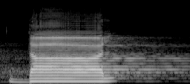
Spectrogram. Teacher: دال کو ادا کرنے کے لیے زبان کی نوک کا اوپر والا حصہ اور اوپر کے سامنے والے دو دانتوں کے پیچھے کا مسوڑا استعمال ہوتا ہے۔ زبان کی نوک کا اوپر والا حصہ، یہ زبان کی نوک کا اوپر والا حصہ ہے، اور یہ اوپر کے جو سامنے والے دو دانت ہیں ان کے پیچھے کا مسوڑا، وہاں جا کر جب ملتا ہے زبان کا یہ حصہ، تو جب وہاں سے دال ادا ہوتا ہے۔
